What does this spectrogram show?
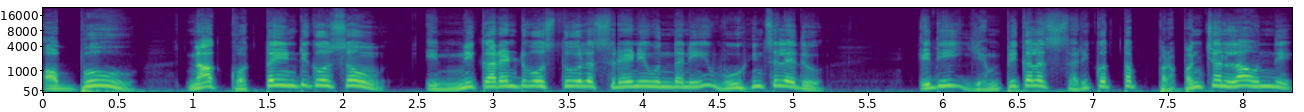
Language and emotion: Telugu, surprised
